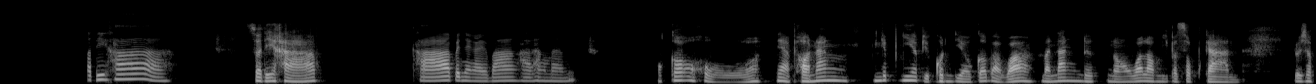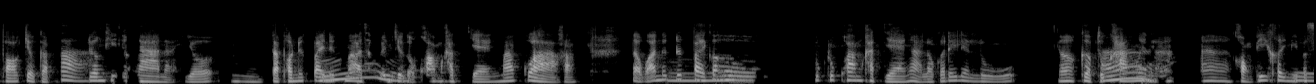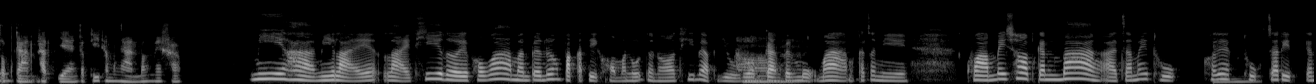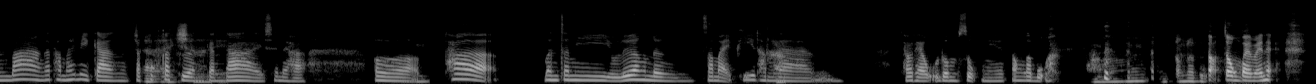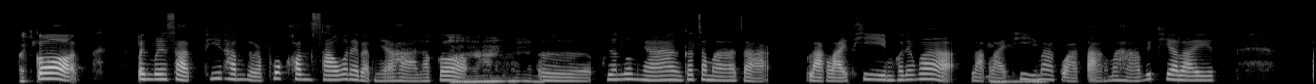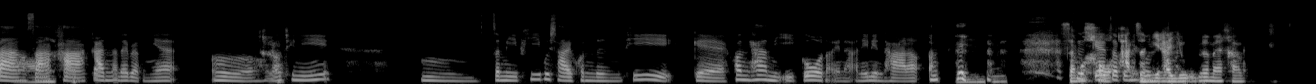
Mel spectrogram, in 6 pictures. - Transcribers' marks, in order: background speech; other background noise; tapping; chuckle; unintelligible speech; chuckle
- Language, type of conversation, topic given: Thai, unstructured, คุณเคยมีประสบการณ์ที่ได้เรียนรู้จากความขัดแย้งไหม?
